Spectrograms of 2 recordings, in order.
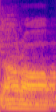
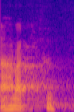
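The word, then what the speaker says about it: أراك: Ini terjemahkannya enaknya harusnya pakai O aja ya, jangan A. Nanti bacanya salah orang. Araq, ya. Salah baca nanti dikira ada pohon arak.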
